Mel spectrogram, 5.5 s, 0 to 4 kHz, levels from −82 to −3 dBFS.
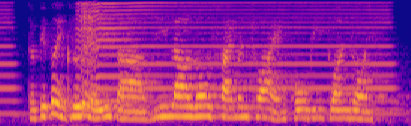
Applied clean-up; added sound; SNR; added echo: none; Bowed string instrument; 13 dB; reverberation time 2.0 s.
